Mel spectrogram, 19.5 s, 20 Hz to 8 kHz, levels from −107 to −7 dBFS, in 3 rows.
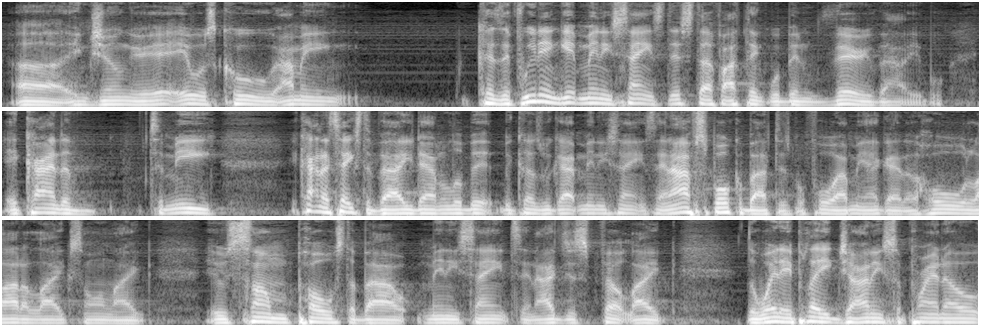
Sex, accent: male, American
